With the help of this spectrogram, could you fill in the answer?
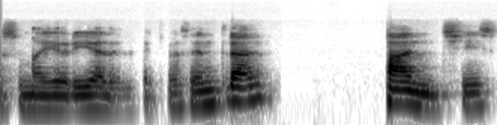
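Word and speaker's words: qanchis: Panchis, pronuncio muy bien, por favor. es con la pronunciación postvelar, una ja y no es una cas, no puedo decir canchis, es con la expresión.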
